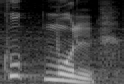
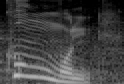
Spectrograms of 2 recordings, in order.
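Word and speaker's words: 국물: যেমন এখানে আমরা উদাহরণ দেখি, খুকমুল, খুকমুল হয়ে যায় খুংমুল, হাংগুক মাল, হাঙ্গুং মাল, ইকনুন, ইংনুন, ভাংমুল গুয়ান, ভাকমুল গুয়ান, এটা হয়ে যাবে ভাংমুল গুয়ান।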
